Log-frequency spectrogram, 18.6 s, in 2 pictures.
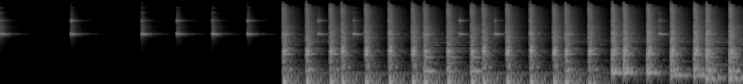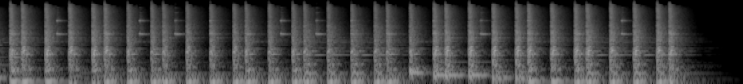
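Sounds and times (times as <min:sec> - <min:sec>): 
Afro-Cuban music: 0:03.6 - 0:18.1.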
